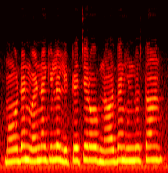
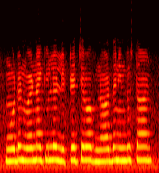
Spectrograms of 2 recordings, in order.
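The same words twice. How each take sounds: The two takes are said the same way.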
